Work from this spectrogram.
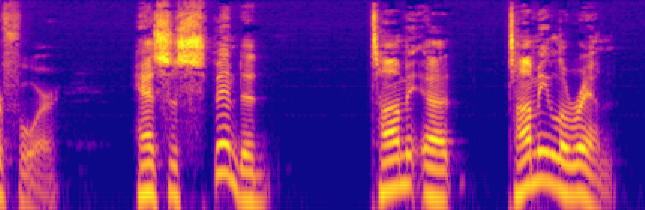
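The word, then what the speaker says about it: Tomi Lahren: Glenn Beck a guy that I really don't care for has suspended Tommy uh Tommy Luren. Okay, that's how you pronounce her name.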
